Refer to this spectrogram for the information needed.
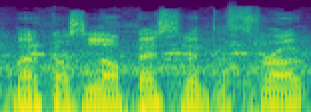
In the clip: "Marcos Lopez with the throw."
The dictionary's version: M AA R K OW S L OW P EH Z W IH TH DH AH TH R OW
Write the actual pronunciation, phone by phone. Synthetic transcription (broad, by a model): M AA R K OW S L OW P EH S W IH DH AH TH R OW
